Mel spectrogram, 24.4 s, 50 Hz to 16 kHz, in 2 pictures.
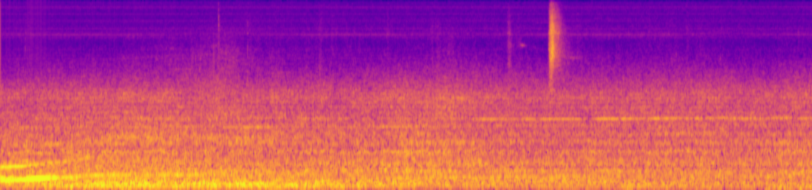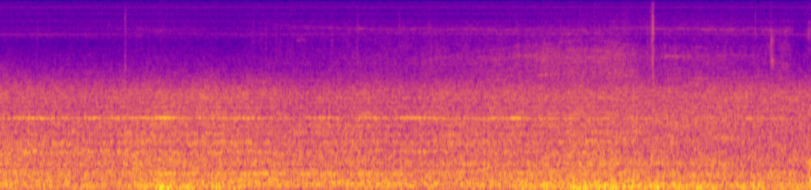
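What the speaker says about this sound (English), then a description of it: "They're an Airbus A22300 lining up there. Been making a lot of noise as she taxis." A Delta Airlines Airbus A220-300 taxis at LAX, a steady broad engine rumble with a faint whine, distant and constant, without pauses or voices.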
